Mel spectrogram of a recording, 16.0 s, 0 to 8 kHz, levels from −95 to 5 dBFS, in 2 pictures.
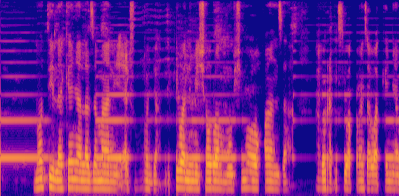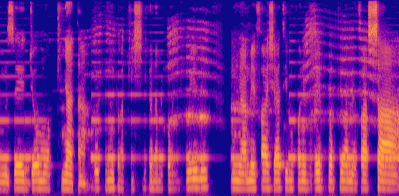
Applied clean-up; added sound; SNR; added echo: neural mask model RNNoise.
